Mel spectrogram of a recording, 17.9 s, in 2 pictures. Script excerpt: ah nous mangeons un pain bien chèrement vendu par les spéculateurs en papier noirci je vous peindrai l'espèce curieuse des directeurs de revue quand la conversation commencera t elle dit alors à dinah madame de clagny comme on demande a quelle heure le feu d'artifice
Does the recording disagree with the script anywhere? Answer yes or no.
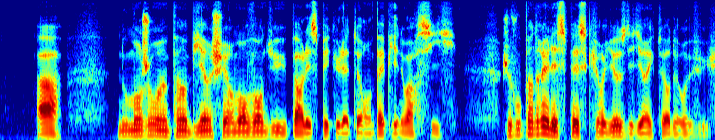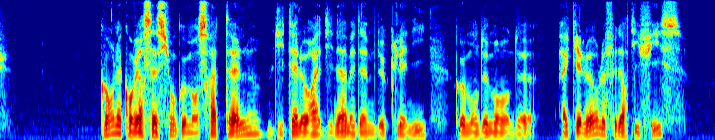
no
